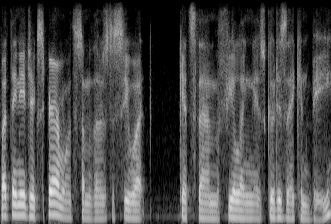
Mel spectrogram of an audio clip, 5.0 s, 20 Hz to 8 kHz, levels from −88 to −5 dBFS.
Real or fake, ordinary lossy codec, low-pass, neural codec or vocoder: real; Opus, 16 kbps; 7.2 kHz; none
